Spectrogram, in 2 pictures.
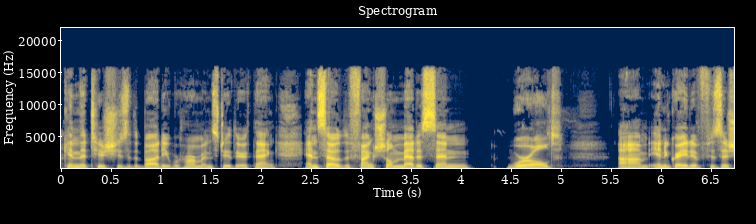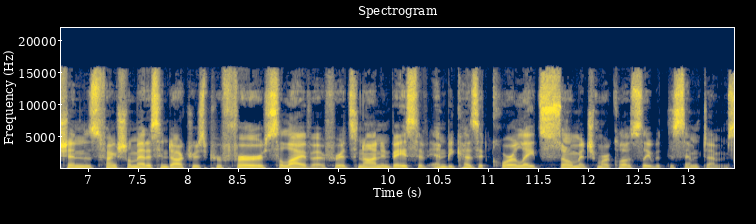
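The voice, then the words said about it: Hoarse, croaky voice. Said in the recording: “I have a frog in my throat today”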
